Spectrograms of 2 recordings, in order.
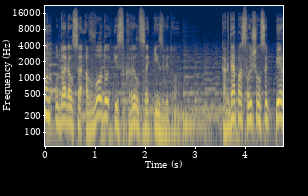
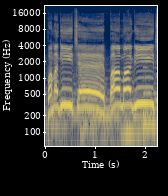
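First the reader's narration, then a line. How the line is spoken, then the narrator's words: Shouted. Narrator (Russian): закричал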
